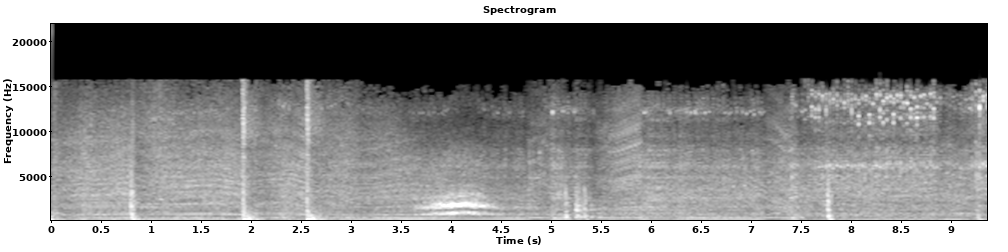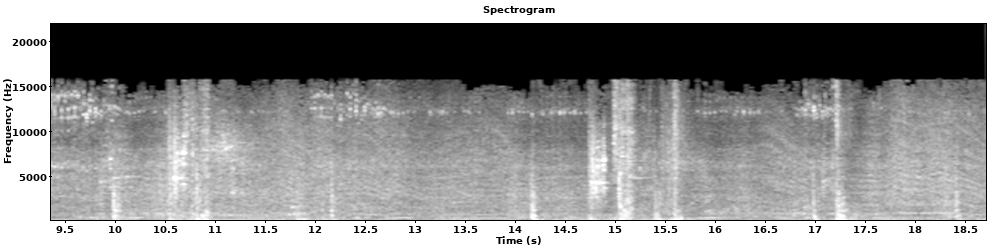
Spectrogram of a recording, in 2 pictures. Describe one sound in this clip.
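A car engine hums and revs steadily throughout.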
